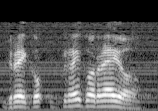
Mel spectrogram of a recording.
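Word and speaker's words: gregoreo (γρηγορέω): That's the Greek word gregoreo. It's like Gregorio. Greg, the name Greg, and then Oreo. Gregoreo, right? So that's the Greek word gregoreo, I think is how you say it, right?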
